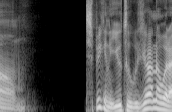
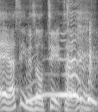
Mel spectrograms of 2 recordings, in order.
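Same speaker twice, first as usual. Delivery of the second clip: very high, loud, laughing imitation; mock naive customer; 6 dB louder than usual. Gullible customer telling the bank, high mocking voice. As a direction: squeal it like an eager believer.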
